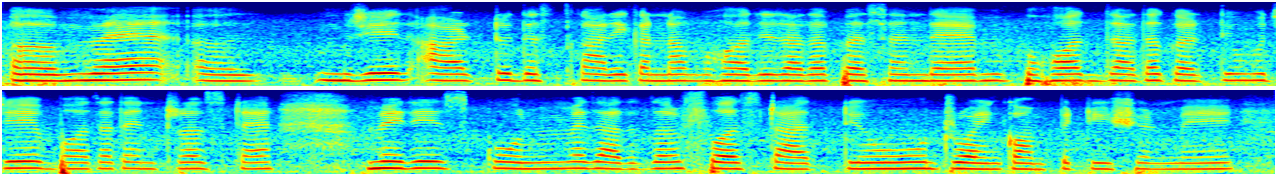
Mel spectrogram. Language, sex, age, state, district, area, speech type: Urdu, female, 18-30, Uttar Pradesh, Gautam Buddha Nagar, rural, spontaneous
